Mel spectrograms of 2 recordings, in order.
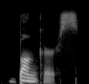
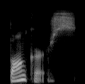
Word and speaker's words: bonkers: This part is completely unstressed and short. And this is important. It ends with a soft Z sound because of that S at the end. So, it's not a sharp hissy S. It's a gentle Z sound.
